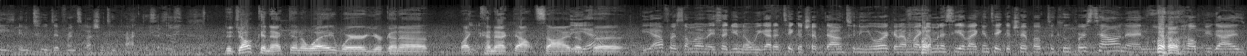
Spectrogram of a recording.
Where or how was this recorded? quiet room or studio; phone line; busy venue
busy venue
